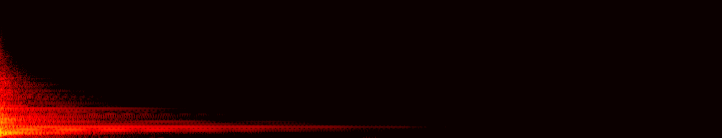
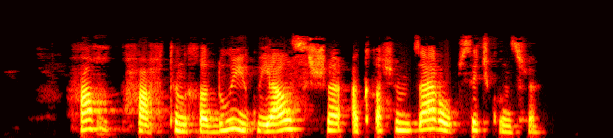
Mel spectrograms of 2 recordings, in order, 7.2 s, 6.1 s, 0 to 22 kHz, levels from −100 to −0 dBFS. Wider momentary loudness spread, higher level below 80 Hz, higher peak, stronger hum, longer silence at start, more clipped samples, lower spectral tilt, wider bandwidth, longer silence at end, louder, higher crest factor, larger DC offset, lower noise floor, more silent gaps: first, 23 LU vs 14 LU; second, -80 dBFS vs -64 dBFS; second, -22 dBFS vs -2 dBFS; neither; second, 0 s vs 0.8 s; neither; first, -8.5 dB/octave vs -5 dB/octave; second, 2.5 kHz vs 7.6 kHz; first, 5.45 s vs 0.75 s; second, -49 LUFS vs -18 LUFS; first, 30 dB vs 18 dB; neither; first, under -90 dBFS vs -72 dBFS; neither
